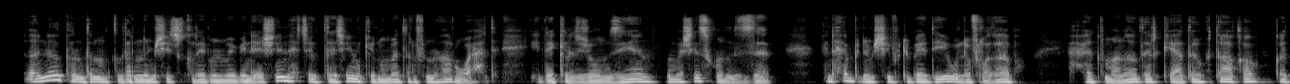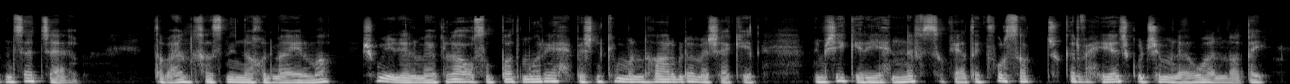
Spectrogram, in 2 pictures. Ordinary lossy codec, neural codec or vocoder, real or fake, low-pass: none; none; real; 10.8 kHz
